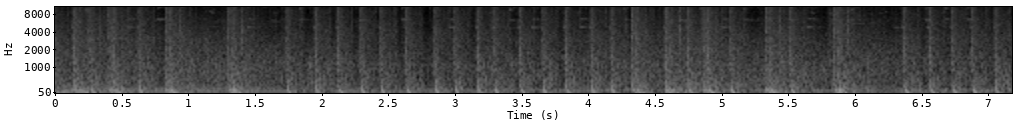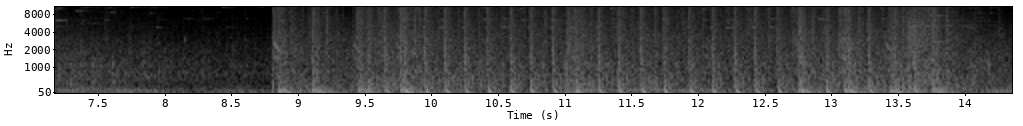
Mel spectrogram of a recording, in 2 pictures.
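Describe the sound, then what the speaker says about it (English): All the weapons on a vehicle in the game Crossout fire at once in rapid, relentless volleys. A dense, steady stream of gunfire runs with only a brief lull partway through and no talking. "if you don't rebound your guns, everything fires at once"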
